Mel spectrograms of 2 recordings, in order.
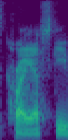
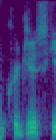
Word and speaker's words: Krajewski: If you were to say it right, it's Krajewski, but I'm not Polish, so Krajewski it is.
